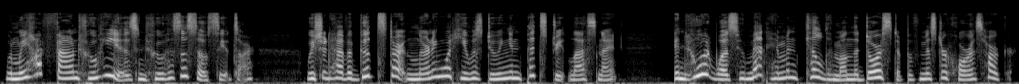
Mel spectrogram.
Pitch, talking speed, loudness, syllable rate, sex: 275 Hz, 270 wpm, -17 LUFS, 6.2 syllables/s, female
